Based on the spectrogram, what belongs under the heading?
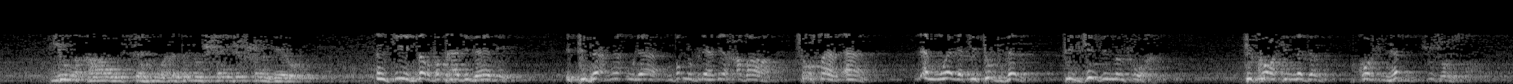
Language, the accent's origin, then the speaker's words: Arabic; Algeria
